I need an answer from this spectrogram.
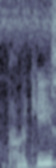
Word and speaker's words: Purkeys: The one we're gonna focus on today is an inverter battery charger set up by a company called Perkeys, spelled like turkeys with a P, which I'll link to.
